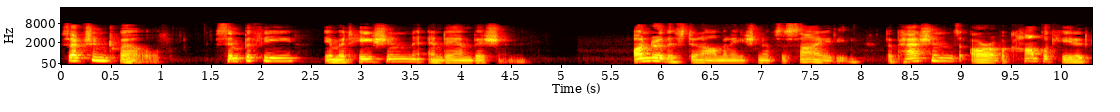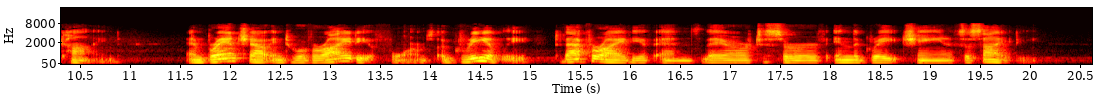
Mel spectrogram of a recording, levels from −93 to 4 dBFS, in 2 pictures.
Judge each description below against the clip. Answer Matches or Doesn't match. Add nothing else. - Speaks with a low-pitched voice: Matches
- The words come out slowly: Matches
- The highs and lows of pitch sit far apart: Matches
